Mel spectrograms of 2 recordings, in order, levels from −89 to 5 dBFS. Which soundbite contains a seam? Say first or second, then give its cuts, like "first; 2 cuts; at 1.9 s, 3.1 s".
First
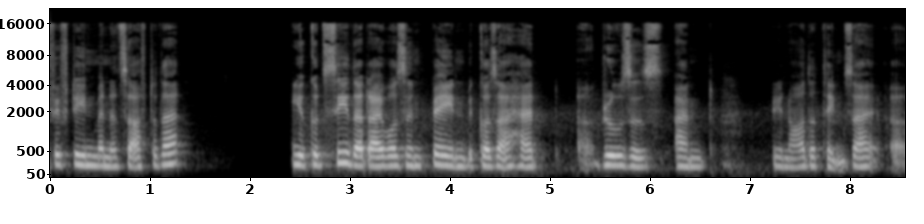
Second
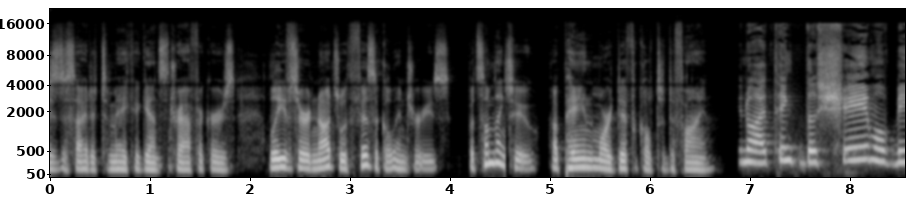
second; 7 cuts; at 1.2 s, 2.8 s, 4.1 s, 4.5 s, 4.9 s, 5.4 s, 6.7 s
